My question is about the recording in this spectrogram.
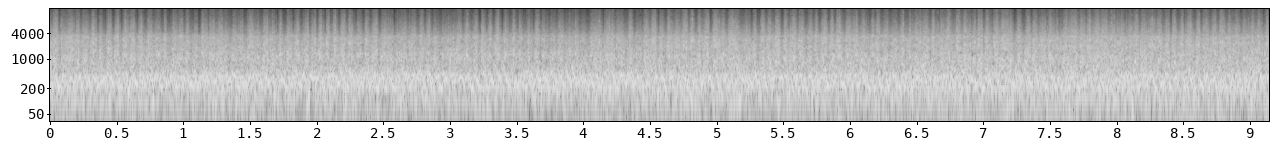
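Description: Helicopter hovering over a ship's deck: a loud, steady roar of rotor and engine, with the downwash buffeting the microphone.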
